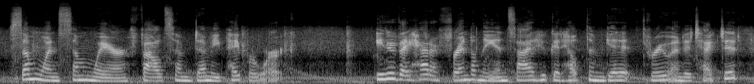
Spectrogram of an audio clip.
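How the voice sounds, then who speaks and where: A woman's voice: medium pitch, noisy background, natural voice. A woman playing a curious, tech-savvy young computer sleuth in an audio drama, explaining things conversationally.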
